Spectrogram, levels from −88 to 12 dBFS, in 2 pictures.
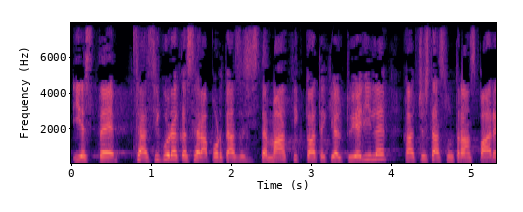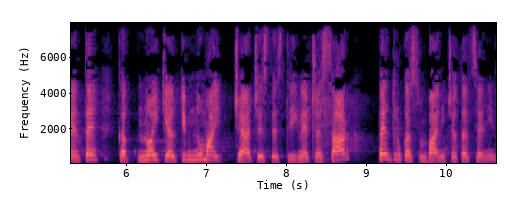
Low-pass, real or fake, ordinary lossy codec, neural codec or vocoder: none; real; none; none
